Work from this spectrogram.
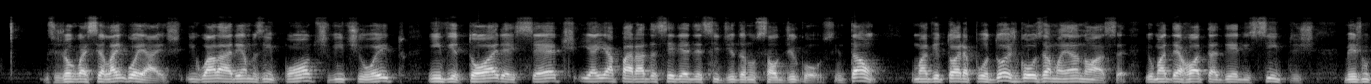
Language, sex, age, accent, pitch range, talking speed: Portuguese, male, 60-79, Brazilian, 125-155 Hz, 165 wpm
